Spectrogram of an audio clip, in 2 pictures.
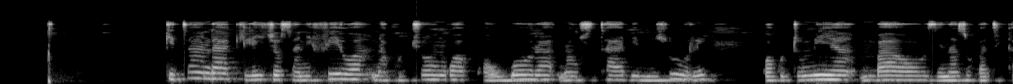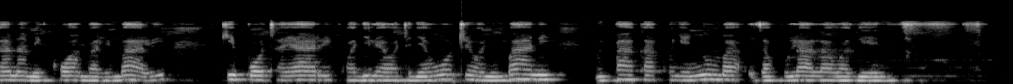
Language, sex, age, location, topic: Swahili, female, 36-49, Dar es Salaam, finance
